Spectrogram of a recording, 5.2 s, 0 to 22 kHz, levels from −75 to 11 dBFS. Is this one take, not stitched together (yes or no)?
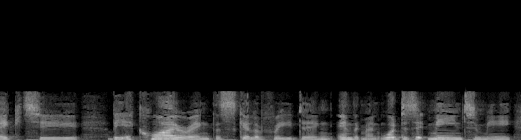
no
